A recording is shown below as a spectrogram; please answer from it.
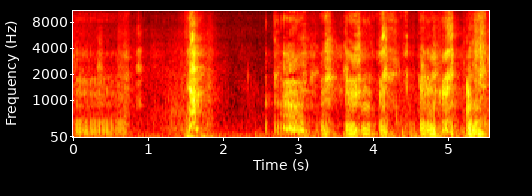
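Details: Norfolk Terriers Ernie and Hank wrestling in play, a near-daily habit; short growly bursts and a sharp yip near the start, then a run of rough, clustered growls and snarls toward the end.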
